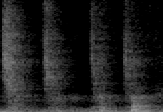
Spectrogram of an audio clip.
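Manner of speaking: soft, unvoiced, whispered clacking sounds.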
